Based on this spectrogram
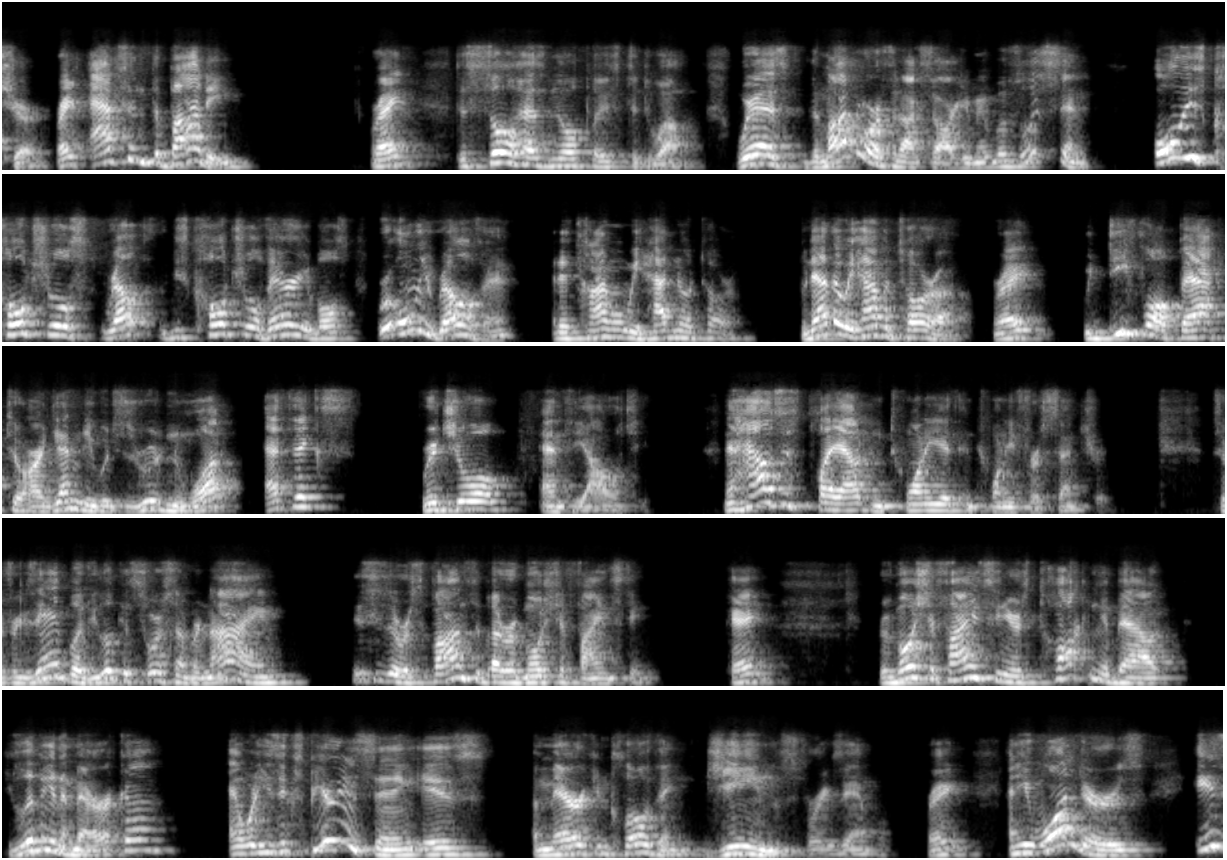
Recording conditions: video call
